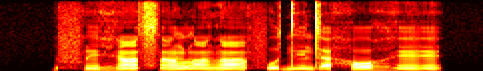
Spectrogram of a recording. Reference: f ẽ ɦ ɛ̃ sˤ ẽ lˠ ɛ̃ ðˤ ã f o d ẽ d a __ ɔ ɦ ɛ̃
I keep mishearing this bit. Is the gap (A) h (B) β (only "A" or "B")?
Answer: A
